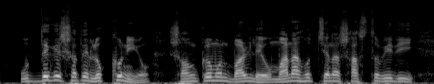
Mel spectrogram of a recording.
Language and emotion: Bengali, neutral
